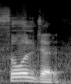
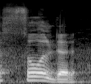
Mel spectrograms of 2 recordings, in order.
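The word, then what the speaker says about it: soldier: Example है हमारा सोल्जर अब डी से पहले ये है और डी के बाद आई ई आर है। आई ई आर हमने देखा था। तो यहां भी क्या हो जाएगा? सोल्जर। डी का साउंड क्या हो जाएगा? ज का हो जाएगा।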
